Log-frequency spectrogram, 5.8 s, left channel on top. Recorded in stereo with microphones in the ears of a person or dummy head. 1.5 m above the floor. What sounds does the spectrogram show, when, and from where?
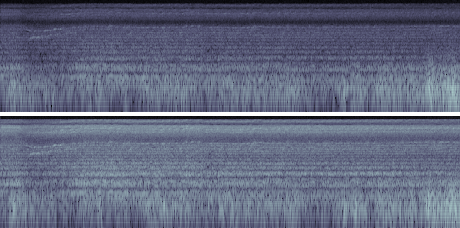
0.0 s a drone: 45° right (ahead or behind)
